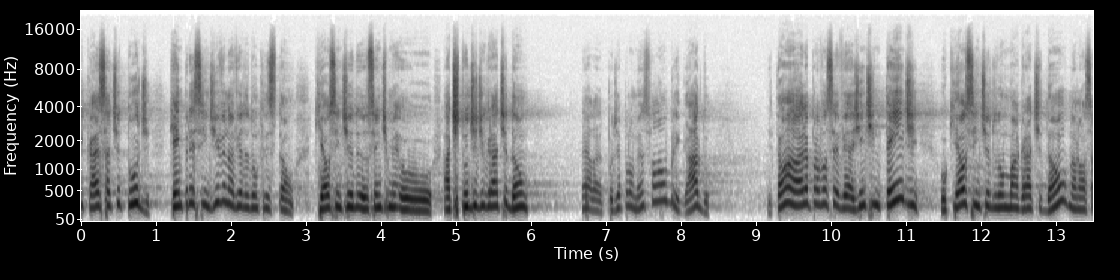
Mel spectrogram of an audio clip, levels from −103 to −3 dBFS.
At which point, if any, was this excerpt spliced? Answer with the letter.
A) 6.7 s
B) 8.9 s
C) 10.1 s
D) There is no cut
A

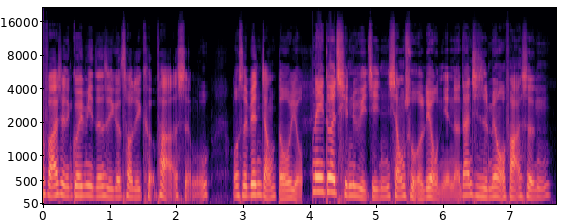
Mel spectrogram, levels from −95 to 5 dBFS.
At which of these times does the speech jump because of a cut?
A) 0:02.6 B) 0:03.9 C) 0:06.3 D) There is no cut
B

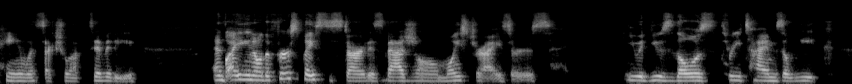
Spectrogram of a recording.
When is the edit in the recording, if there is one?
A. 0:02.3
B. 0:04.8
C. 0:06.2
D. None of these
A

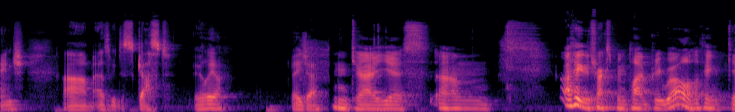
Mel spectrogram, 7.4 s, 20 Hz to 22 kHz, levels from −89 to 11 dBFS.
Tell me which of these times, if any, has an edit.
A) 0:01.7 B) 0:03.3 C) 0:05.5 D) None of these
B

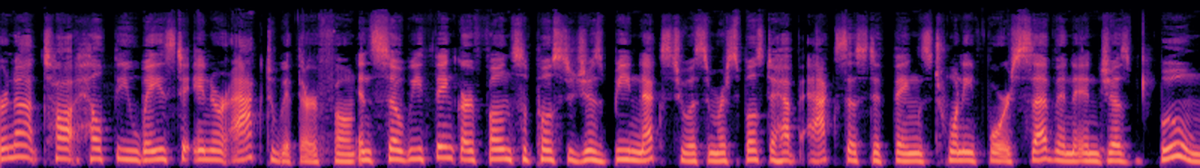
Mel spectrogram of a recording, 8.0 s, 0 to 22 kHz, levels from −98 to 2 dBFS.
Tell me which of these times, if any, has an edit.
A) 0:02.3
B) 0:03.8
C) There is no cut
A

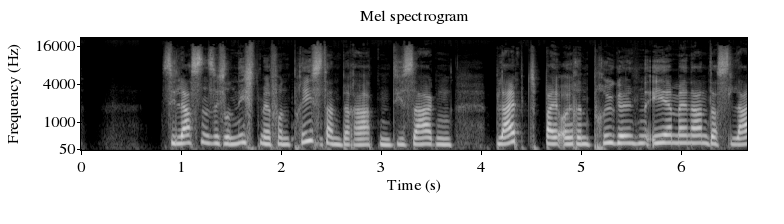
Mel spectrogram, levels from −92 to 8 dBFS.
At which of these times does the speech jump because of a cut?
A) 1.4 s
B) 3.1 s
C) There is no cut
A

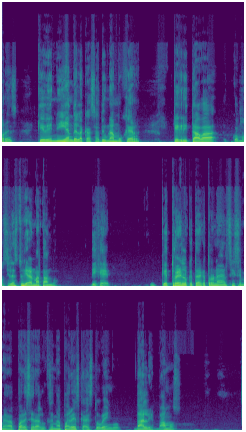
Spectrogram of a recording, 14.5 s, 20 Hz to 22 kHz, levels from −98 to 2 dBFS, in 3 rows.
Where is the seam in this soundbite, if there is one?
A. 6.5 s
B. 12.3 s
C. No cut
A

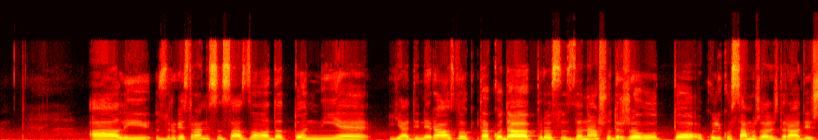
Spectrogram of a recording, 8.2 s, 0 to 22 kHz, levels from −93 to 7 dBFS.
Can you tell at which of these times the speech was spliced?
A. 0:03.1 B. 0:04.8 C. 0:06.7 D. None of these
B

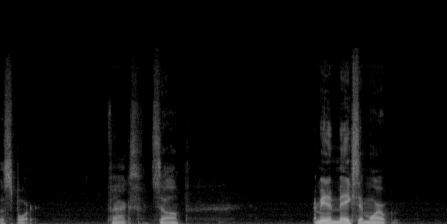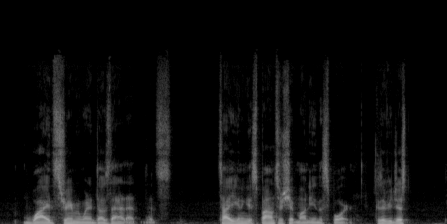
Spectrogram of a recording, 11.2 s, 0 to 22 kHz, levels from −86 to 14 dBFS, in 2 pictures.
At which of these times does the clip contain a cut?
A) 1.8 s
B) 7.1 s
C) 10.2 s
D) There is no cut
C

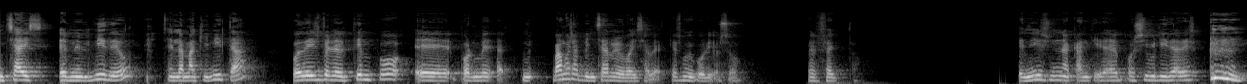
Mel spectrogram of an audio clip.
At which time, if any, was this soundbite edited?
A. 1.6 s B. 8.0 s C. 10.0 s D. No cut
B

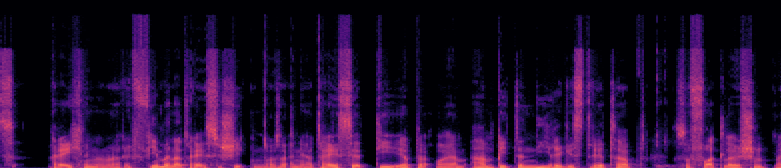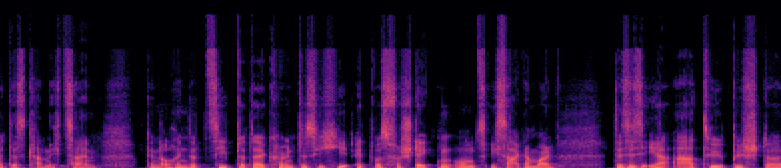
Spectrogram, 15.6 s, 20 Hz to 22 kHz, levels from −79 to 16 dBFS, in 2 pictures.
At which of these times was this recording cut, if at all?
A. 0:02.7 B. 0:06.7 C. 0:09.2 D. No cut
C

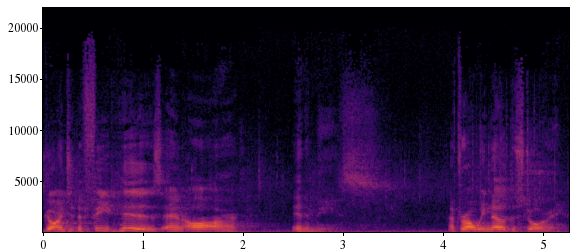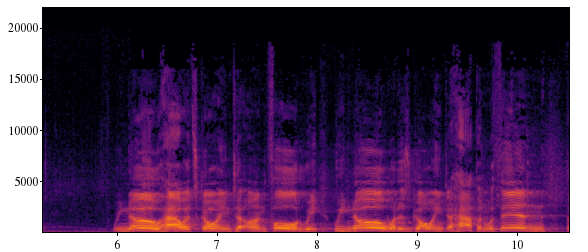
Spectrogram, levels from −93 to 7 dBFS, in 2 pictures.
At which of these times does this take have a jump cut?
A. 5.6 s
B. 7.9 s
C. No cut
C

